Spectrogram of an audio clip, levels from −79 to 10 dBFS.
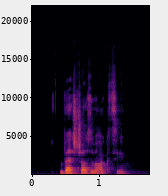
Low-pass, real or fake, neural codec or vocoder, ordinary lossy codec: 19.8 kHz; real; none; none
